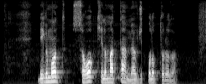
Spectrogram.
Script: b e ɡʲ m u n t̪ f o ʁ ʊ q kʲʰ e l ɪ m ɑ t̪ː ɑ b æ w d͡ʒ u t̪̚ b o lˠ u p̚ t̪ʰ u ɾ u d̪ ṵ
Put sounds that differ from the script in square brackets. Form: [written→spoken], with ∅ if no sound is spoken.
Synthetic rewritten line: b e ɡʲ m [u→o] n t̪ [f→s] o ʁ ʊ q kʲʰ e l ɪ m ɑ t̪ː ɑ [b→m] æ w d͡ʒ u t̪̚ b o lˠ u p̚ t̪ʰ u ɾ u d̪ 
